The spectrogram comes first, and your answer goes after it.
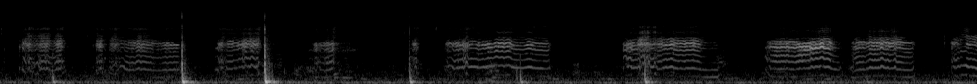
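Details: Pet cat watching a bird or insect, chattering in rapid, stuttering bursts of nasal, rippling chirps. It repeats them in runs every second or two, broken by sharp clicks and thumps.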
